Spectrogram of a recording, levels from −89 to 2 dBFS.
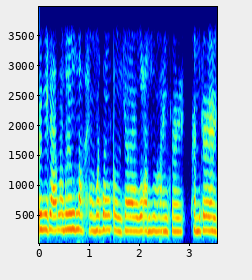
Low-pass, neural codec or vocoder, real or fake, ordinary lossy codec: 3.6 kHz; codec, 16 kHz, 1 kbps, FreqCodec, larger model; fake; none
